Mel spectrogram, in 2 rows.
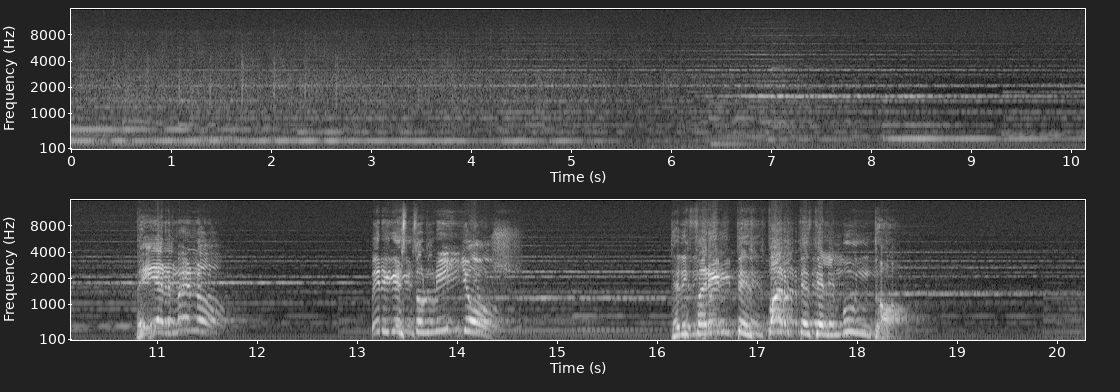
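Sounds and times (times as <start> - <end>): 
audience applause: 0.0 - 11.2
sustained musical tones: 0.0 - 20.2
speech: 10.8 - 11.7, 13.2 - 14.6, 16.2 - 18.5.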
